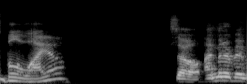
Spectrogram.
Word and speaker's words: Bulawayo: I think it's Bulawayo.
